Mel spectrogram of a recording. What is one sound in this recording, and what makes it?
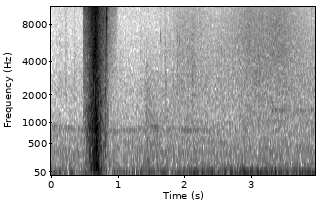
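A large pop-up book opens with a rustle of paper.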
